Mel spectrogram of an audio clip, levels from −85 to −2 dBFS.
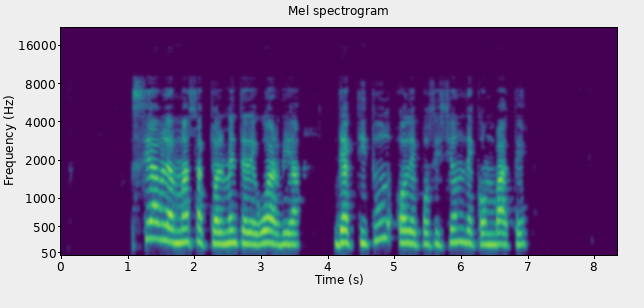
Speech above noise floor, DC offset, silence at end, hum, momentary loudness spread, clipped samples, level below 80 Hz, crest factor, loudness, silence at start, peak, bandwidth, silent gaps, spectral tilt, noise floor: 71 dB; under 0.1%; 1.4 s; none; 11 LU; under 0.1%; -68 dBFS; 18 dB; -18 LUFS; 1.05 s; -2 dBFS; 8.8 kHz; none; -5.5 dB/octave; -88 dBFS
